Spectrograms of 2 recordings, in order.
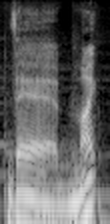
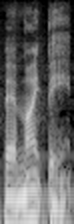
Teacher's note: La T de might la voy a glotalizar. Voy a hacer una parada.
